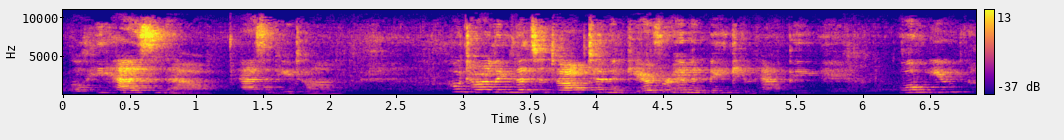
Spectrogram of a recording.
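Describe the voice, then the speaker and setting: A woman's voice: sits high, lively intonation, moderate pace, sharp tone. A woman playing a tender, take-charge wife in old-time radio drama style. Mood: warm, eager. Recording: echoey stage, distant mic, faint noise.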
